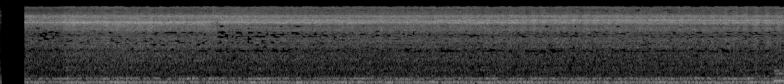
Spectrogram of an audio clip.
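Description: Aluminium pressure cooker on a gas burner hissing steadily as steam escapes through its valve: the cooker is up to pressure.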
